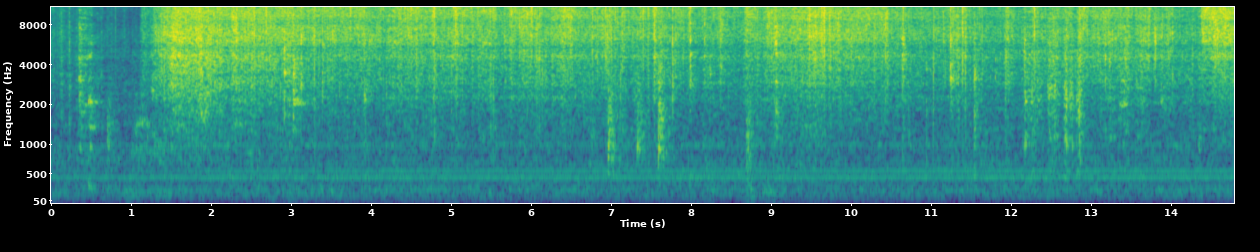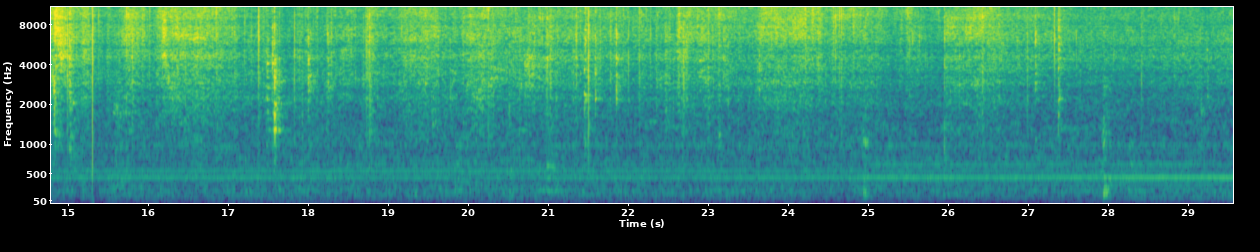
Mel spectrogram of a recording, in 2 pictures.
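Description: Shrimp and scallop sizzling on a hot teppanyaki steel griddle, a continuous frying hiss. Scattered short clicks of the chef's metal spatula and knife tapping and scraping on the griddle.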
